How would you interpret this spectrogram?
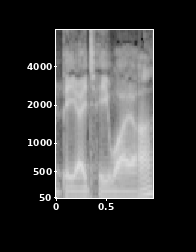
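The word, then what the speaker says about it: Batyr: with batia yeah so they're ba tyr sometimes people pronounce it wrong and they're a mental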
